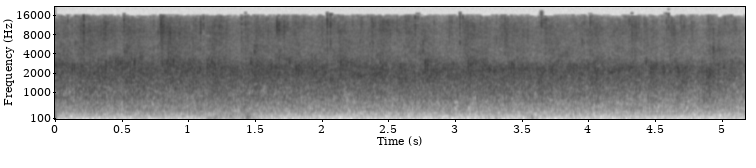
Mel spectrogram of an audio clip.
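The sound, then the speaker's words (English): A crowd of people clapping their hands, a dense, steady wash of applause that stays loud and even for several seconds with no voices standing out. “Clap your hands, all ye people.”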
